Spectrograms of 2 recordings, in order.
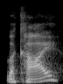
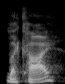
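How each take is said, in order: First: The name sounds like Makai with an L. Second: The name sounds like Makai with an L.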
